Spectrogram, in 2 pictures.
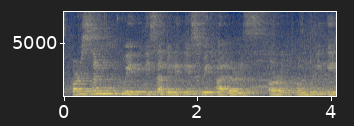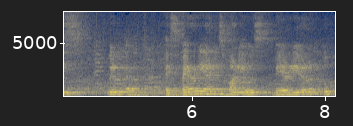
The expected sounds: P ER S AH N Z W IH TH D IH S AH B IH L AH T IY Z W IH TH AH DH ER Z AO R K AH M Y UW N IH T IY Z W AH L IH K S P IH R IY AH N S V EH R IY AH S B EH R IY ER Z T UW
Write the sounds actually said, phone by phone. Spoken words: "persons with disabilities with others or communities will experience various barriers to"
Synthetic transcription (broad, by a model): P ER S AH N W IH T D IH S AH B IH L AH T IY S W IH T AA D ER S AO R K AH M Y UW N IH T IY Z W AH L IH K S P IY R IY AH N S F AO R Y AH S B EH R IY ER T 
